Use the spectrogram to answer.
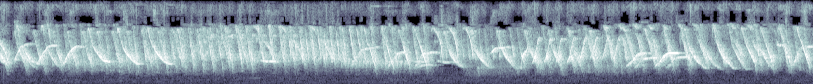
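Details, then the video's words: Energetic ngerek-style domestic canary song meant to raise breeding desire in hens and young cocks: fast, continuous high rolling trills packed with quick downward-sweeping notes, layered throughout, with no other sounds. "Kicauan Kenari Gacor Ngerek Untuk Menaikkan Birahi Kenari Betina Siapan & Pejantan Muda!"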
